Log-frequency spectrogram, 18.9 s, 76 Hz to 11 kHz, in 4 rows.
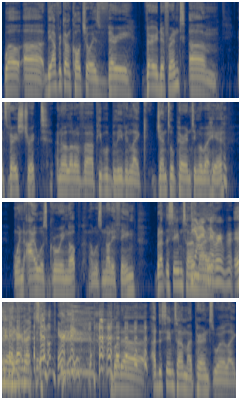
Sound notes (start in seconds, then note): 14.1 laughs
